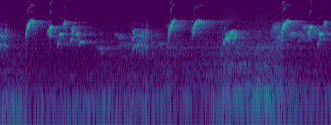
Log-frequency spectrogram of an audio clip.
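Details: Red-whiskered bulbul singing in the double-voice style known locally as giọng kép: short, bright whistled phrases, each note sharply rising then slurring down, given in bursts about every half second with brief pauses, over a quiet background.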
